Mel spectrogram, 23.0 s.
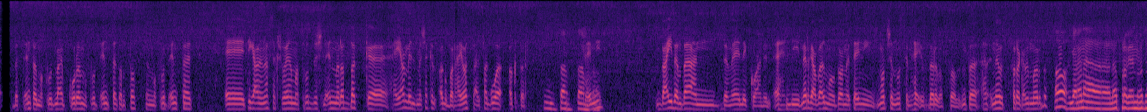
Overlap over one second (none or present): none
